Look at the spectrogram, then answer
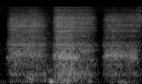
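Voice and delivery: long breathless sigh; worn-out sigh after practice; heavy exhausted sigh. Retold or imitated. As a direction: let out a drained sigh. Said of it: "I was like".

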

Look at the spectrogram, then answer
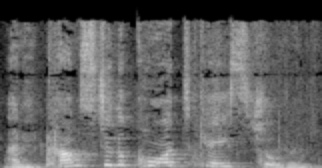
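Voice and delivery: ordinary delivery, nothing marked

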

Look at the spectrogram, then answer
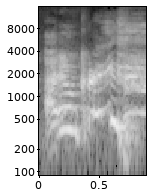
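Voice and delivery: high laughing self-mockery. Real, not acted. Laughing at herself.

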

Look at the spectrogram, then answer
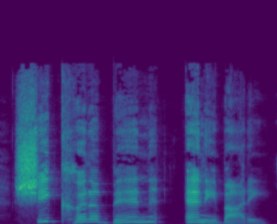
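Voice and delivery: ordinary delivery

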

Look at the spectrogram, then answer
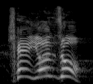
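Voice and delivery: high shouted summons; showman call. Acted. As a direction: call the guest onstage like a showman. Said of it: "나오시오".

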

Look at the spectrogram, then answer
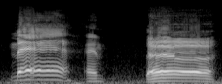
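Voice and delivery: slow, loud bleating of meh and bah; drawn-out barnyard bleats; goat and sheep bleats. Shown as a demonstration.

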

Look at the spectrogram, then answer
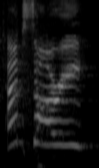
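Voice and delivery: high, loud mock apology; apologetic cry. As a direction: wail an apology to your prey. Calls out apology to hunted bunny.

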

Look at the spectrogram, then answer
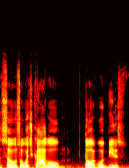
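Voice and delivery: ordinary talk, nothing marked

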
